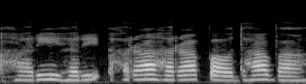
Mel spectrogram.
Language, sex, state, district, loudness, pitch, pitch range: Bhojpuri, female, Uttar Pradesh, Gorakhpur, -17 LUFS, 210 Hz, 200-220 Hz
